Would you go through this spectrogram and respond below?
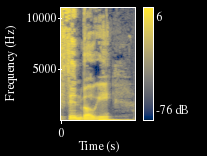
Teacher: Now, I know when I say Finnbogi, I'm putting too much emphasis on the O in the second syllable, but I would say that the hard G that I'm using in Finnbogi is much closer to the Old Norse than the soft Y that you find in the modern Icelandic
